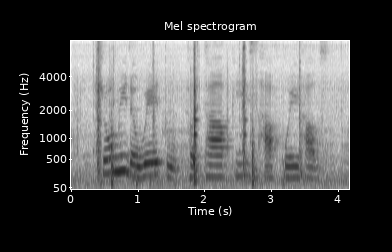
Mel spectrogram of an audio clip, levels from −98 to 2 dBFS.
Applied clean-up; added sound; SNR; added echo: none; Mechanisms / Car; 5 dB; none.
